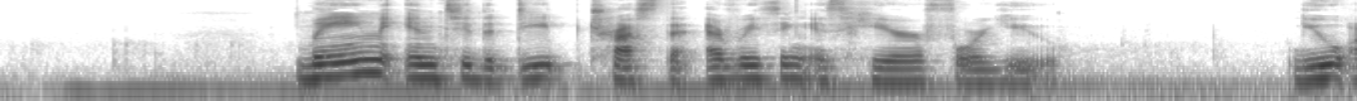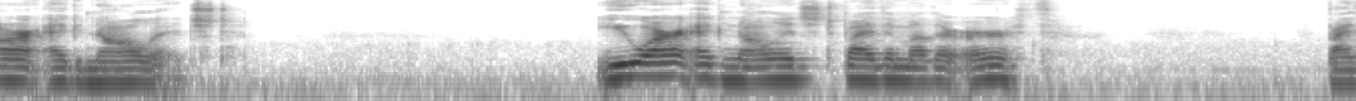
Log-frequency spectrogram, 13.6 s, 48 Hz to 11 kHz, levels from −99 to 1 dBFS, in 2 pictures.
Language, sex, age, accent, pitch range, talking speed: English, female, 30-49, American, 105-155 Hz, 95 wpm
